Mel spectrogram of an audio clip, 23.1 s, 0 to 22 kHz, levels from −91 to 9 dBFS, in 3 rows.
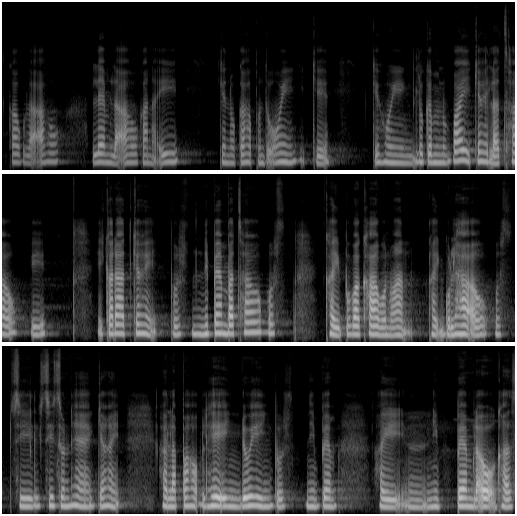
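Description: Speech whose level climbs steadily from 0.12 s to 11.15 s is the mark of automatic gain rising: the gain control judged the input too quiet and kept turning it up, by about 19 dB in total over those eleven seconds. Voice and background noise swell together, so the noise floor rises along with the speech. On a waveform the envelope widens like a slow ramp, and a spectrogram shows every band, including the gaps between phrases, brightening gradually across that span.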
